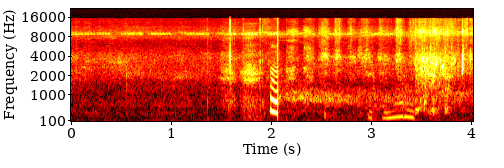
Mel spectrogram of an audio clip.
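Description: Soft splashing and trickling of river water as a person washes her legs and feet by hand, scooping water over them, mostly in the second half.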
